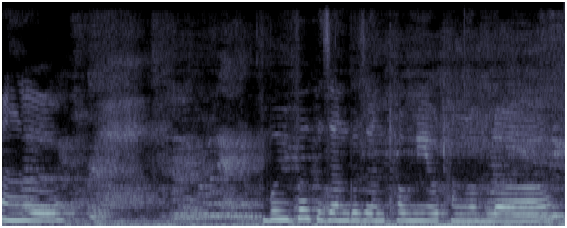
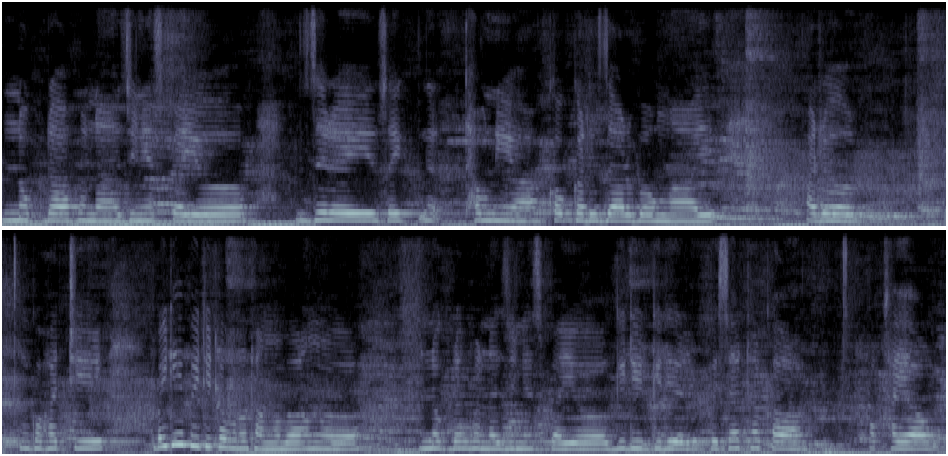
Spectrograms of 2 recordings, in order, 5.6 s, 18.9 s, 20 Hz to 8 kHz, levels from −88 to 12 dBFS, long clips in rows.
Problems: continuous background conversations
